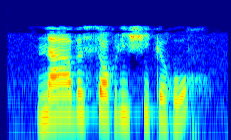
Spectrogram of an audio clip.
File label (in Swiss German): "geruch", Bas Rhin; vin; arômes secondaires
